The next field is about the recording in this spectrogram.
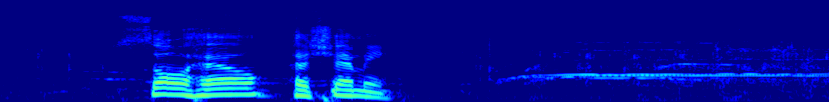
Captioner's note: applause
